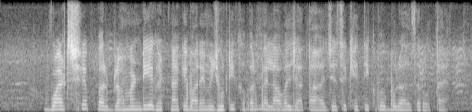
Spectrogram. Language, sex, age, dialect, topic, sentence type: Bhojpuri, female, 18-24, Southern / Standard, agriculture, question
